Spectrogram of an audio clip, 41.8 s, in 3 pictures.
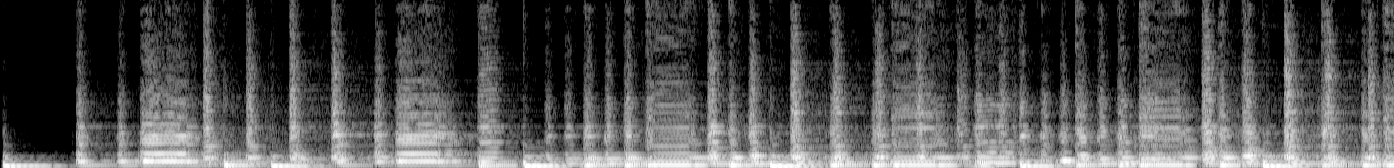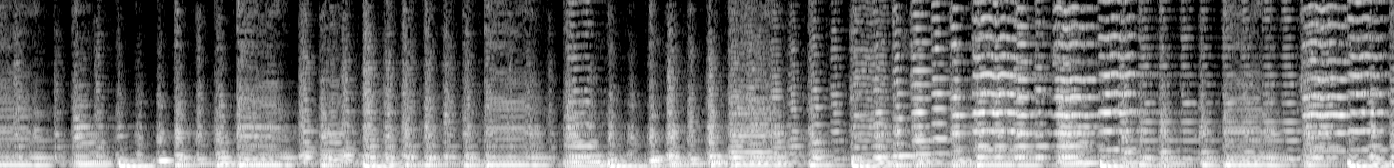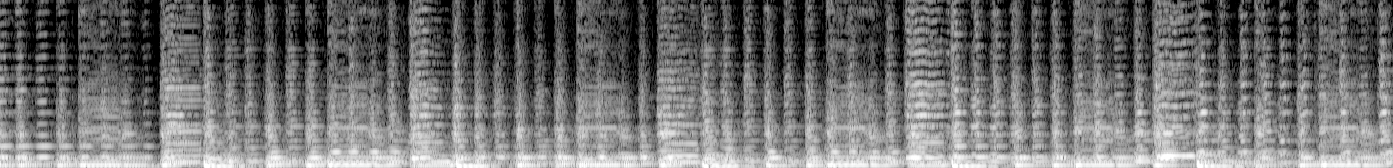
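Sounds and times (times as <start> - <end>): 
spiccato strings: 0.0 - 41.8.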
